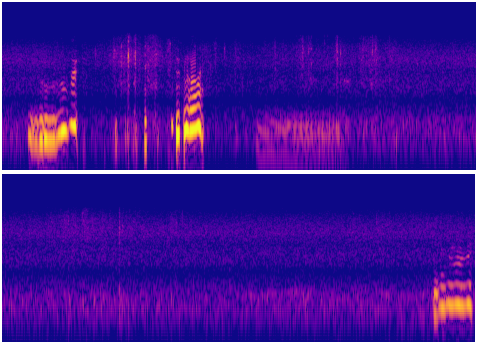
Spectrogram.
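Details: A pair of Iberian lynx heard near a camera, with loud wavering mewing calls in short bursts at the start and end, a lower rough call in between, and faint background noise.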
